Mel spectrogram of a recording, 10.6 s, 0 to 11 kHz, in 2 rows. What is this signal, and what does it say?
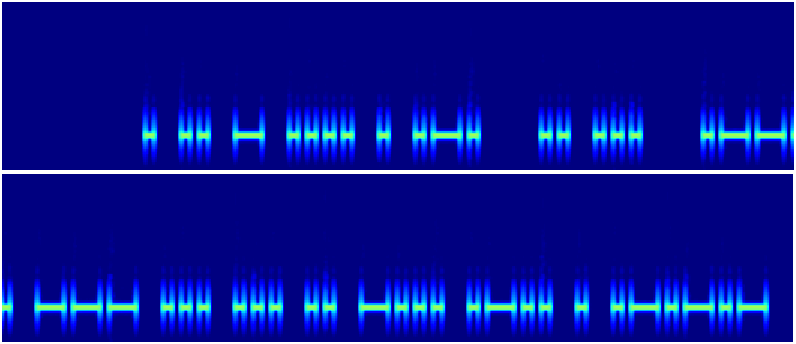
Morse code, heard as a keyed tone, about 20 wpm, 700 Hz. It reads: EITHER IS POSSIBLE.
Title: Sentences from Top 1000 Words - Review Part 4 - 20wpm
